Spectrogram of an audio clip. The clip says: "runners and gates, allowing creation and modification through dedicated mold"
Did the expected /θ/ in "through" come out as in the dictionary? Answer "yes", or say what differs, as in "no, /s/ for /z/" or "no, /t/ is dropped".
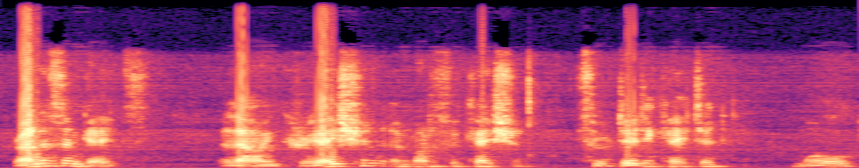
yes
